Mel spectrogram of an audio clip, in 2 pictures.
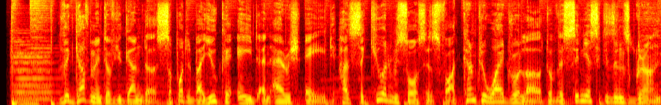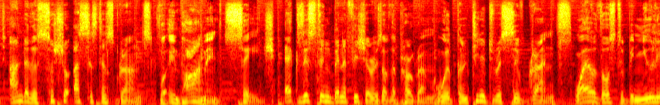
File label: English Spot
